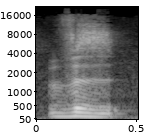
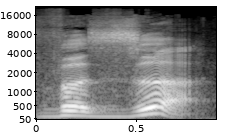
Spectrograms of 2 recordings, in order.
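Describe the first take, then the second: First: The v runs straight into the z quickly. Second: The v and z are separated by a break. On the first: The speaker calls it right. "It's much faster. It's vz" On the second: The speaker calls it wrong. "not vz"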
